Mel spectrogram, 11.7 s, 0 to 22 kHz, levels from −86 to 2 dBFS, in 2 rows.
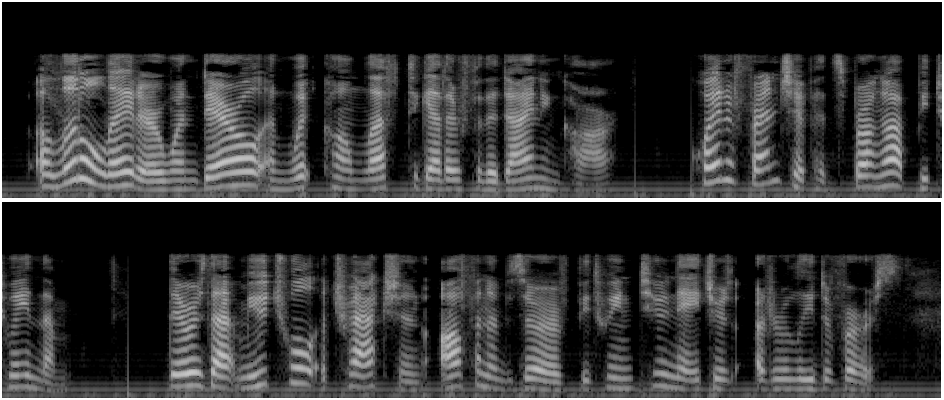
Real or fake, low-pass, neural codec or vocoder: real; 7.2 kHz; none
